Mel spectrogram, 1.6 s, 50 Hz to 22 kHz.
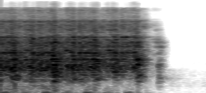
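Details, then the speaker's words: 1979 Kawasaki KZ400 (398 cc) long-stored project bike, ignition on: cranking chuffs catch into a short ragged burst of firing for about a second, then die; fires briefly on starting fluid. "I heard something there. [snorts] Game on. Game on. We're building the bike."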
